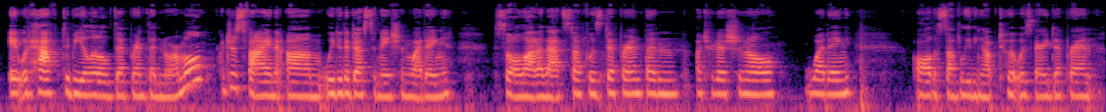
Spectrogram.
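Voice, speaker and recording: A young woman talks to her camera at home, her voice a touch nasal and stuffy as she gets over a cold. She rambles along casually, filling pauses with "um" and "like". Her pitch sits in an ordinary middle range. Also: pushed and bright. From Wisconsin, USA. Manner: chatty, rambling with many fillers like "um" and "like". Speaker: vlogger. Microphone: camera mic.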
